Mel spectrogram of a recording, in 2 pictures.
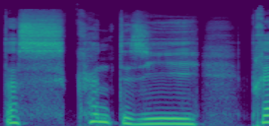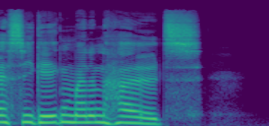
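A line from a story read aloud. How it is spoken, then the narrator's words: Hissing. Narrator (German): zischte sie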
